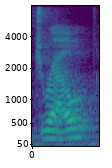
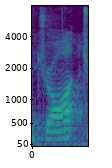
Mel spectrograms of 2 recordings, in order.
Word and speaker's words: drought: The thing that I do that with is I know that drought is pronounced drought. – What do you say, draught? – Draught.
